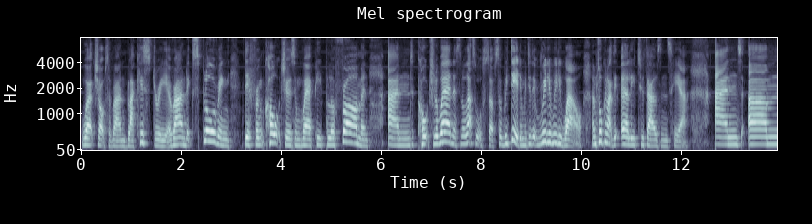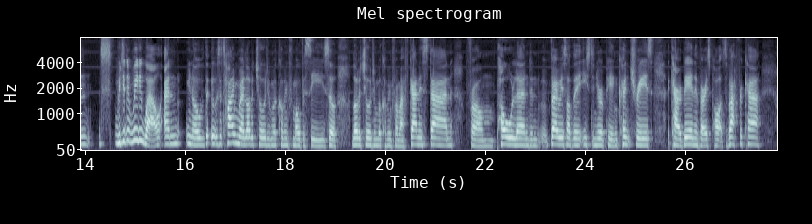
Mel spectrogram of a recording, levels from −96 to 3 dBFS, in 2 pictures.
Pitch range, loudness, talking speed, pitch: 165-200 Hz, -17 LUFS, 185 wpm, 180 Hz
